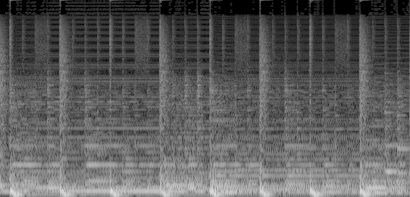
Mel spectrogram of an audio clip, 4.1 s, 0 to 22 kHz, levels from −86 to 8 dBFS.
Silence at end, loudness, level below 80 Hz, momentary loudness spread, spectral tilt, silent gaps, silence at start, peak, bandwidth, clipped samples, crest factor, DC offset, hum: 0 s; -17 LUFS; -22 dBFS; 4 LU; -6 dB/octave; none; 0 s; 0 dBFS; over 20 kHz; under 0.1%; 16 dB; under 0.1%; none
